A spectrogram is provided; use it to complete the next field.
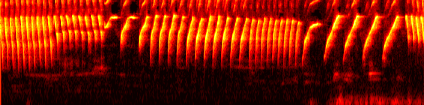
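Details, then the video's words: Canary giving a long 'ngerol' roll used as master song for young canaries: an extended buzzy trill flows into a run of quick descending notes, then slower separate slurred whistles with faint low thumping. "Suara Pancingan Burung Kenari Agar Cepat Gacor dan Ngerol, Masteran Suara Kenari Ngeroll Panjang"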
